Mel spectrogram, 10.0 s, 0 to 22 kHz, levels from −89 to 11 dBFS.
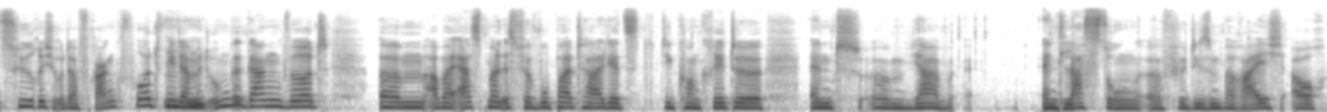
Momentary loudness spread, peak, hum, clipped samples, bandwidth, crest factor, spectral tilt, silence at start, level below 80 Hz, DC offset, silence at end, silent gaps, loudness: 7 LU; -8 dBFS; none; under 0.1%; 16 kHz; 16 dB; -6 dB/octave; 0 s; -62 dBFS; under 0.1%; 0.05 s; none; -24 LUFS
